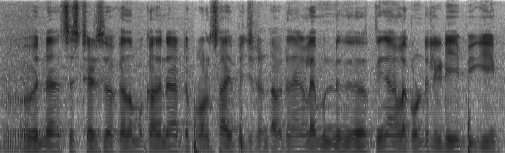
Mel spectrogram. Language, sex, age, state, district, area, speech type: Malayalam, male, 45-60, Kerala, Kollam, rural, spontaneous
